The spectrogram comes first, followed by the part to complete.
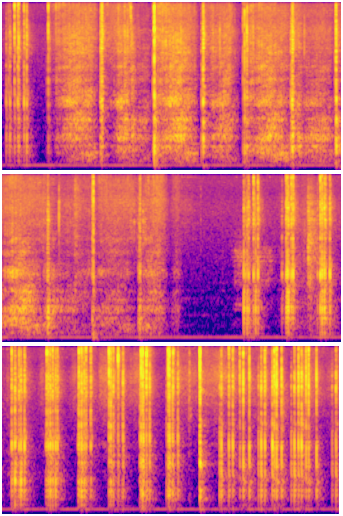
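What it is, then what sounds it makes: Varnished wooden desk top. Long nails and fingertips tap and scratch quickly on a solid varnished wooden desk top. For the first five seconds there is dense, continuous scratching mixed with sharp taps. After a brief lull, a rapid series of crisp, distinct taps follows over a faint steady low hum.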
